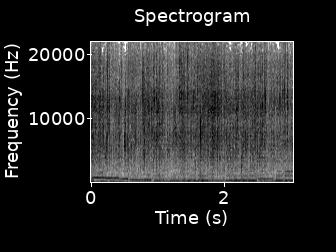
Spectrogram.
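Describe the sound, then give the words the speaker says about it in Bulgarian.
Breaded fillets, coated in flour, egg and breadcrumbs, are dropped one by one into hot oil or butter and fried on both sides until crisp and golden, a dense, continuous sizzle, crackle and hiss with no talking. Faint tonal hums drift underneath the frying. “Потапям ги едно по едно в сгорещено олио или масло и пържа до готовност от двете страни.”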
